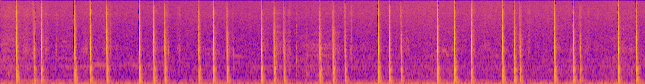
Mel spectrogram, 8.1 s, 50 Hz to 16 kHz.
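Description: Several fingernails tap and scratch the glossy laminated cover of a solid hardcover book lying flat. About 31 sharp, dry clicks come in quick groups of two and three, each with a bright edge and almost no ring, over a faint low rumble.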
